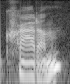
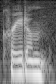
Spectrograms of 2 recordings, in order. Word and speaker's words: kratom: There was a big bust on kratom. I know some people pronounce it kratom. Some people insist it's kratom.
